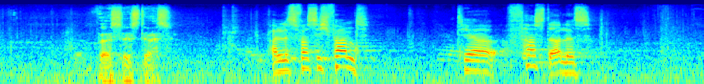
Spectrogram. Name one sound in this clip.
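A deep-voiced man speaks gruffly and calmly.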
